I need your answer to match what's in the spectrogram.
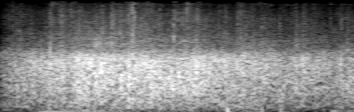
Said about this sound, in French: C'est sous des applaudissements nourris que Beate et Serge Klarsfeld ont inauguré l'exposition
